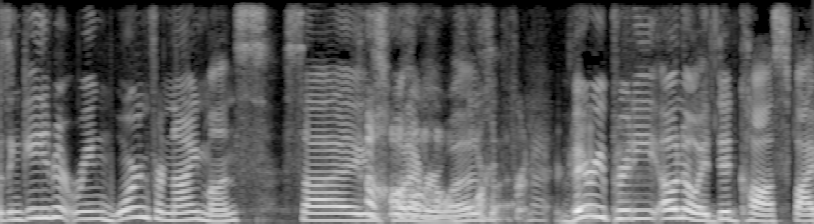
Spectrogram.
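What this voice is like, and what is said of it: Usual voice. Nothing is said of it.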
